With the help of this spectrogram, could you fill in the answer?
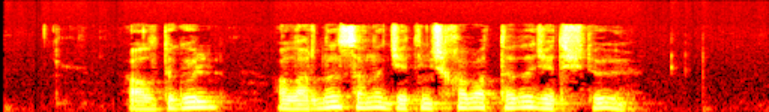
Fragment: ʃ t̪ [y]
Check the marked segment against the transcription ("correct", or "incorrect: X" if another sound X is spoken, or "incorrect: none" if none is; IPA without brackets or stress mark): incorrect: yː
